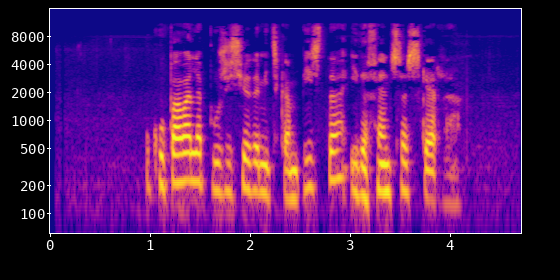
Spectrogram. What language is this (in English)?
Catalan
